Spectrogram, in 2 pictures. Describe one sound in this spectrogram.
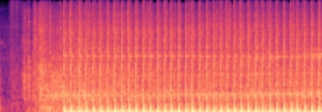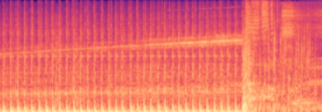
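A rapid-fire gun rattles in a fast, steady burst.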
